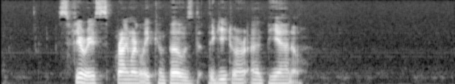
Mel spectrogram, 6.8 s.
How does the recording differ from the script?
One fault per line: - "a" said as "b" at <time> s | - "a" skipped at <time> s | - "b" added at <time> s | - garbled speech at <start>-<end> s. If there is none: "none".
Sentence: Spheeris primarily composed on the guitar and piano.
- "on" skipped at 3.0 s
